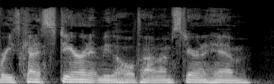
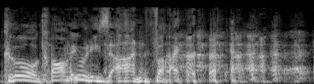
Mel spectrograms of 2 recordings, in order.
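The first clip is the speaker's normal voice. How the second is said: laughing mock fireman; 5 semitones higher, much slower than usual. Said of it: "They're like".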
